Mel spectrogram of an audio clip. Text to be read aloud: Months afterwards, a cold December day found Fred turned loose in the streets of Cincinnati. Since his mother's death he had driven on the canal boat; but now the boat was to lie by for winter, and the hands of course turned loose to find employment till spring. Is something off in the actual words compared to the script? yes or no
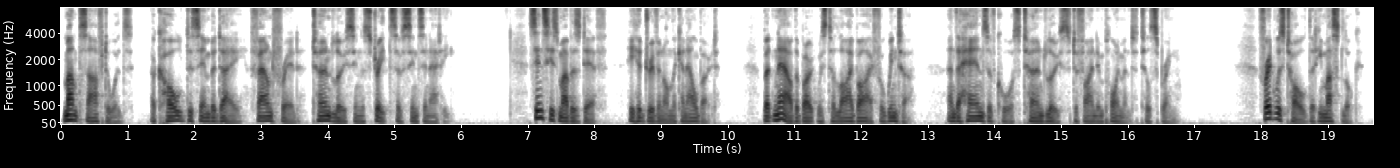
yes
